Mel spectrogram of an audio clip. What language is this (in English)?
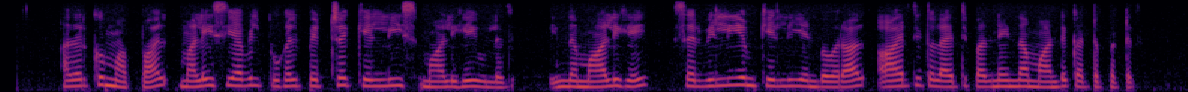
Tamil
